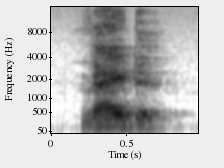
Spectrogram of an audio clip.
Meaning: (noun) synonym of wilg (“willow”); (verb) singular present subjunctive of wijden; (adjective) inflection of wijd: 1. masculine/feminine singular attributive 2. definite neuter singular attributive
- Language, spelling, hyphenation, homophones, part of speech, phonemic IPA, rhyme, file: Dutch, wijde, wij‧de, weide, noun / verb / adjective, /ˈʋɛi̯.də/, -ɛi̯də, Nl-wijde.ogg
